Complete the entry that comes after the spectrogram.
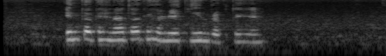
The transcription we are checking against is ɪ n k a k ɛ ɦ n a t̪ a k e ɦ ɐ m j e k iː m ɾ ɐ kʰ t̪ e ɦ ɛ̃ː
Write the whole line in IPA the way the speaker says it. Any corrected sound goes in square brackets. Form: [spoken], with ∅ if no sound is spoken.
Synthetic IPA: ɪ n k a k ɛ ɦ n a [t̪ʰ] a k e ɦ ɐ m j e k iː m ɾ ɐ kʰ t̪ e ɦ ɛ̃ː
